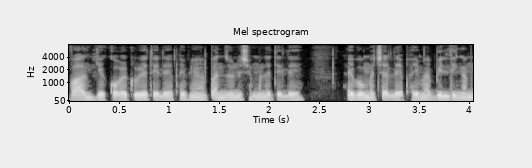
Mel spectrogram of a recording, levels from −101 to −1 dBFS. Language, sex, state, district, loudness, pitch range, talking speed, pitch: Wancho, male, Arunachal Pradesh, Longding, -17 LUFS, 100-115 Hz, 265 wpm, 110 Hz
